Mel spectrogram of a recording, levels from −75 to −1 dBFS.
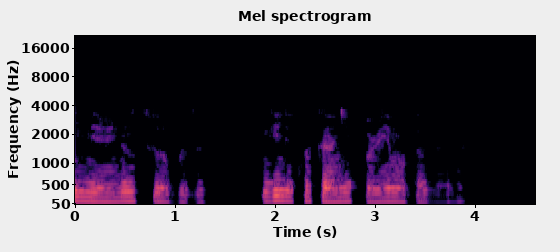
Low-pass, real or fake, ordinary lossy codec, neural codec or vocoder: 3.6 kHz; real; none; none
